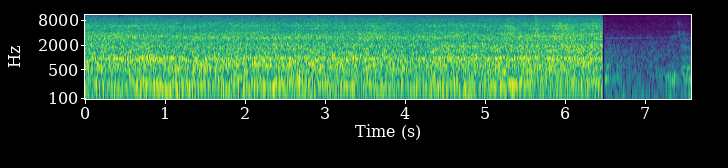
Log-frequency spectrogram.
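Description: A jet engine roars steadily nearby.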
